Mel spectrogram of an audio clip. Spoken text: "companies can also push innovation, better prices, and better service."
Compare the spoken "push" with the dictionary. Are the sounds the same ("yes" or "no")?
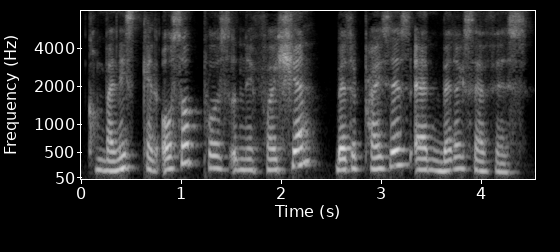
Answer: no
